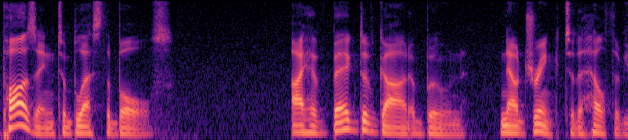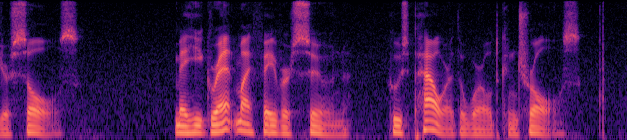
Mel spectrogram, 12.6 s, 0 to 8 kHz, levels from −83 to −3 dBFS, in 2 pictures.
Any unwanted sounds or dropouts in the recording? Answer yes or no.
yes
